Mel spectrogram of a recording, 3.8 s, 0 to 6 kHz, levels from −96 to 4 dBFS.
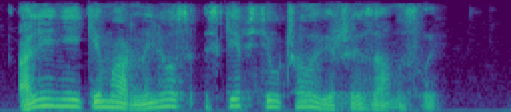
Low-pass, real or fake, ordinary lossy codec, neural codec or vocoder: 5.4 kHz; real; AAC, 24 kbps; none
